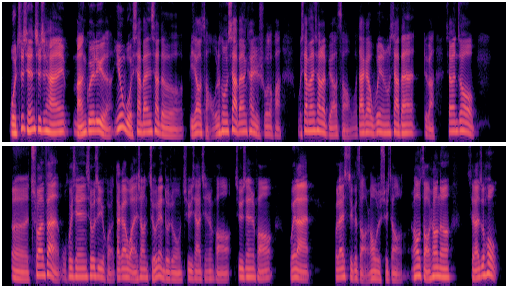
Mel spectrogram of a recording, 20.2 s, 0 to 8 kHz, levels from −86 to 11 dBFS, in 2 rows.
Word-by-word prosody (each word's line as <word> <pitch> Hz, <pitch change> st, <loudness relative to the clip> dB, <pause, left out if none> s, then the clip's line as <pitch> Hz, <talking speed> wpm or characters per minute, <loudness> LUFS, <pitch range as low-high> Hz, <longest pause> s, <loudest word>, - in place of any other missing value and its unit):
我 135 Hz, -1 st, +5 dB
之 210 Hz, +12 st, +1 dB
前 180 Hz, -1 st, +5 dB
其 185 Hz, -1 st, +4 dB
实 165 Hz, 0 st, +3 dB
还 145 Hz, +1 st, +5 dB
蛮 135 Hz, -1 st, +4 dB
规 160 Hz, +1 st, +3 dB
律 155 Hz, -6 st, +5 dB
的。 100 Hz, +5 st, -4 dB
因 205 Hz, +7 st, +2 dB
为 175 Hz, -11 st, +2 dB
我 115 Hz, -, +2 dB
下 145 Hz, +5 st, +2 dB
班 145 Hz, +1 st, +1 dB
下 155 Hz, 0 st, +2 dB
得 95 Hz, -6 st, -4 dB
比 110 Hz, -, -5 dB
较 135 Hz, +1 st, +2 dB
早 130 Hz, -, -8 dB
我 110 Hz, +6 st, -7 dB
是 -, -, 0 dB
从 155 Hz, +2 st, +2 dB
下 160 Hz, 0 st, +5 dB
班 150 Hz, +1 st, +2 dB
开 155 Hz, -1 st, 0 dB
始 115 Hz, -, -2 dB
说 115 Hz, +4 st, -8 dB
的 115 Hz, -, -5 dB
话， 100 Hz, +1 st, -8 dB, 0.3 s
我 115 Hz, -, -16 dB
下 165 Hz, -, +4 dB
班 160 Hz, +1 st, +3 dB
下 160 Hz, 0 st, +3 dB
得 145 Hz, -3 st, +3 dB
比 115 Hz, -, -11 dB
较 105 Hz, +1 st, -4 dB
早， 85 Hz, -5 st, -9 dB
我 100 Hz, +5 st, -16 dB
大 135 Hz, +3 st, +3 dB
概 140 Hz, 0 st, +1 dB
5:00 135 Hz, 0 st, -1 dB
下 135 Hz, 0 st, +2 dB
班， 135 Hz, +1 st, +1 dB
对 110 Hz, -, -9 dB
吧？ 90 Hz, 0 st, -4 dB, 0.2 s
下 155 Hz, -, -2 dB
班 155 Hz, 0 st, +2 dB
之 160 Hz, -, -2 dB
后， 140 Hz, -10 st, 0 dB, 0.8 s
呃， 105 Hz, -3 st, -1 dB
吃 165 Hz, -, -2 dB
完 160 Hz, 0 st, +3 dB
饭 90 Hz, -, +3 dB
我 110 Hz, -, -15 dB
会 140 Hz, +2 st, -2 dB
先 135 Hz, 0 st, +1 dB
休 145 Hz, +1 st, -1 dB
息 135 Hz, -1 st, -1 dB
一 -, -, -1 dB
会 105 Hz, -6 st, -9 dB
儿， 90 Hz, -, -12 dB
大 120 Hz, +5 st, -1 dB
概 130 Hz, 0 st, +1 dB
晚 105 Hz, -5 st, -1 dB
上 125 Hz, +1 st, -3 dB
9 120 Hz, +1 st, -3 dB
点 140 Hz, -5 st, 0 dB
多 105 Hz, -1 st, -4 dB
钟 95 Hz, -1 st, -5 dB
去 115 Hz, +5 st, -7 dB
一 110 Hz, -, -4 dB
下 105 Hz, -1 st, -3 dB
健 105 Hz, +3 st, -10 dB
身 110 Hz, 0 st, -8 dB
房， 90 Hz, -1 st, -7 dB
去 135 Hz, -2 st, -3 dB
健 130 Hz, +1 st, 0 dB
身 130 Hz, -, -2 dB
房 115 Hz, 0 st, -4 dB, 0.3 s
回 120 Hz, +2 st, -2 dB
来， 105 Hz, -5 st, +5 dB, 0.5 s
回 125 Hz, -, -5 dB
来 130 Hz, +1 st, +2 dB
洗 135 Hz, -2 st, -4 dB
个 115 Hz, -, -5 dB
澡， 75 Hz, -, -7 dB
然 90 Hz, -, -13 dB
后 110 Hz, -, -1 dB
我 110 Hz, -, -3 dB
就 -, -, -4 dB
睡 100 Hz, +2 st, -6 dB
觉 90 Hz, -2 st, -7 dB
了。 90 Hz, -, -19 dB, 0.2 s
然 130 Hz, -, -5 dB
后 150 Hz, -, +4 dB
早 110 Hz, -7 st, 0 dB
上 145 Hz, +1 st, +3 dB
呢， 130 Hz, -1 st, +2 dB, 0.3 s
起 120 Hz, -, -6 dB
来 120 Hz, +2 st, +3 dB
之 155 Hz, +3 st, 0 dB
后， 160 Hz, -5 st, 0 dB
130 Hz, 300 characters per minute, -24 LUFS, 105-145 Hz, 0.8 s, 我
